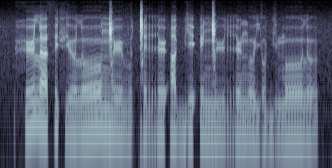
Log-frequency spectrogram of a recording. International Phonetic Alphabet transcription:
hø lɐθɪfʲʊː loːŋ͡ǀʏːvʊǀɪ røʔa bʲe ʔɪŋ͡ǀyː røŋʊːjobʲɛ moːlʊ

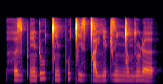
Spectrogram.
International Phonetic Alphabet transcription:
həz pʼẽʈu ǀĩʈpʼuǀizǀaj liʈzĩŋ͡ǀɵmzũ ɳɜ

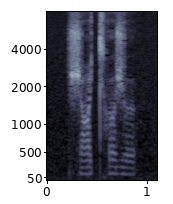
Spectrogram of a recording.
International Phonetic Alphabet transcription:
ʃɑ cʰʌʒə

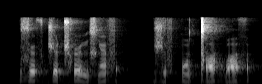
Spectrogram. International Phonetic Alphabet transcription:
zə˞˥˨θ t͡ʃə˥˨ʈ͡ʂʰə˞˥˨nɕæ̃˧˥f | ʒə˩˧fpɔ̃˨˩ ǀɑ˩˧ ɡ͡bɑ˩˧θ

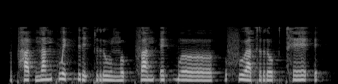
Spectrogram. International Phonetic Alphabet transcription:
pʰa˨˩t̚na˦˥nkwe˦˥k̚ ri˨˩ʔpruː˨˩ŋo˨˩k̚ fa˧nʔe˦˥k̚bɤː˧ | fu˨˩a̯tro˨˩k̚ tʰe˥˩ʔ

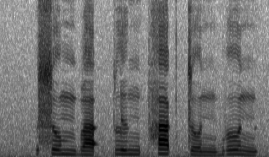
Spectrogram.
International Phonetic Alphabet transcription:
so˧mba˨˩ʔplɯ˧ŋpʰa˥˩k̚ to˨˩nbo˥˩n

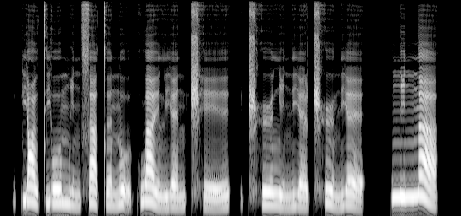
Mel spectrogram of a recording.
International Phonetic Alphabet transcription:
pjɑ˥˨ʊ̯t̪jo˦ʊ̯mi˨˦nsä˥˨ t̪ə˨˦no̰˨˩ʊ̯kwa˥˨ɪ̯ ljɛ˨˦nʈ͡ʂʰe˨˦ɪ̯ | ʈ͡ʂʰɻ̩˦li˨˦n jɛ˨˦ʈ͡ʂʰɻ̩˥˨n̪jɛ˥˨ | n̪i˦nn̪ä˥˨

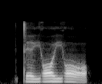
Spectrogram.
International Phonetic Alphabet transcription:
tejɔ jɔ

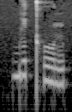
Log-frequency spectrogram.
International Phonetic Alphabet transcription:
bi˥˩t̚kʰu˨˩n

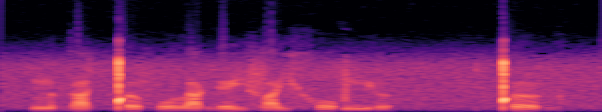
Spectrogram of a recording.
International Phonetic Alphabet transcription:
nəɡaǃəfo laɡɾejvaj xoɡmʲə | ǃəɡ

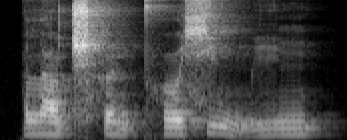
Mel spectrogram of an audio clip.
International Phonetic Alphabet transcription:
lä˥˧ʈ͡ʂʰə˥˩n t̪ʰɤ˥ɕi˥˩ŋmi˥ŋ

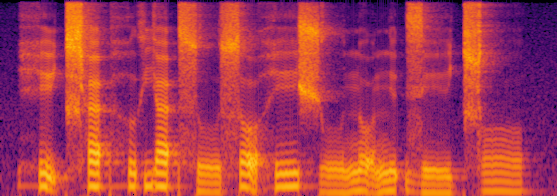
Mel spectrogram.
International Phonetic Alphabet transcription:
hḛ˦˨t͡ɕʰä˦ʔ hʊ˦ʔjä˦ʔso˨ sɔ̰˦˨he˦ ʃo˨ nɔ̰˦˨nɪ˦ʔ ze˨ɪ̯t͡ɕɔ˦

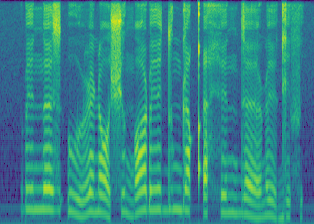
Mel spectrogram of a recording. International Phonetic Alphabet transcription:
ɽʏː˦ŋœː˦zʔuː˧˩˧ ɭɐ˦ɳɔ˧˩˧ ʃʊ˧˩˧ŋɔː˦ɽʏː˦du˦ŋ ɖø˦qʼɪ˦ hø˦ŋ dœː˧˩˧ɳø˧˩˧ɡɪ˧˩˧f

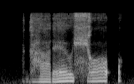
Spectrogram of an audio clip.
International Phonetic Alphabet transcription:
ɡʱaɾɛʊ̯ ɕɔʔ

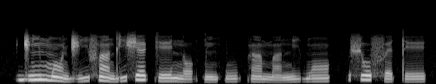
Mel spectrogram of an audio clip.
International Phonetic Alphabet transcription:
d͡ʒĩ˦ mɔ̃˦˨ d͡ʒi˨˦fã˦˨ di˨˦ʃɛ˦ ke˧nɔ˨ k͡pĩ˨k͡pu˧ kã˨ mã˨ni˧bɔ̃˦ | ʃo˦ fɛ˧te˧

